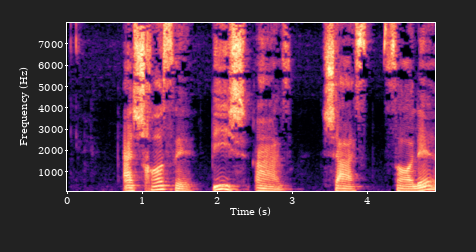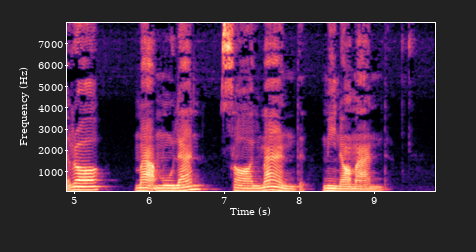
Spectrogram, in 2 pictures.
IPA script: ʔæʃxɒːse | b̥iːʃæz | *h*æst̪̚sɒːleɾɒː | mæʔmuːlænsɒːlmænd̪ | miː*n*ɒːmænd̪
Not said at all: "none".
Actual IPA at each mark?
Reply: ʃ, n

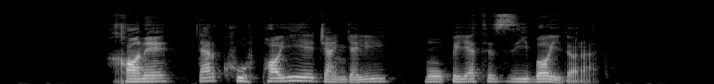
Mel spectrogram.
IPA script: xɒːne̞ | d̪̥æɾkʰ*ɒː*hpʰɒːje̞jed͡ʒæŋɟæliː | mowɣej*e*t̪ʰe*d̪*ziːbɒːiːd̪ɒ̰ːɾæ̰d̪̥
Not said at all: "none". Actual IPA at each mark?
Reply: uː, æ, none

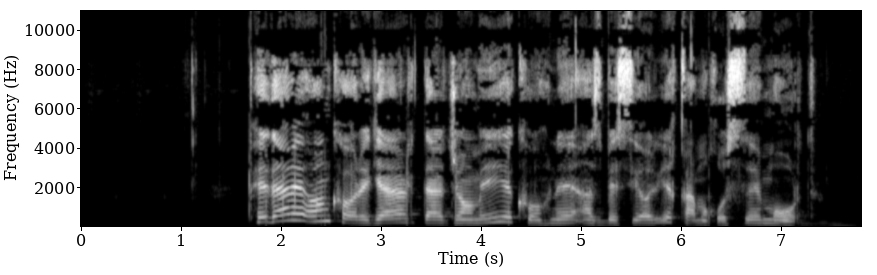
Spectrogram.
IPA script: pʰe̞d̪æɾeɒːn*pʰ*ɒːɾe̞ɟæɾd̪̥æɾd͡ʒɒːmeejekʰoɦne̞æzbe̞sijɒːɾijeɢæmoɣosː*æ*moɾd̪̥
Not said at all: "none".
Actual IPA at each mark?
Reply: kʰ, e

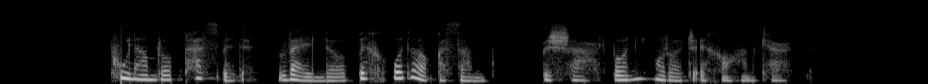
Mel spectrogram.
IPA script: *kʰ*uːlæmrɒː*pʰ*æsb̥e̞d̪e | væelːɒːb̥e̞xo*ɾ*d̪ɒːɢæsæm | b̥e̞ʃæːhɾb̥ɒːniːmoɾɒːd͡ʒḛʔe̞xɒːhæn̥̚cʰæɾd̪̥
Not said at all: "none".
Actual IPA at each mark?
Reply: pʰ, pʰ, none

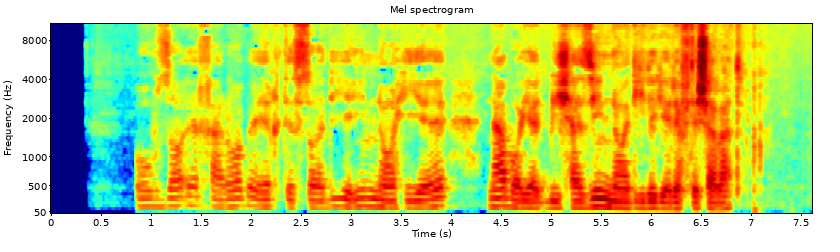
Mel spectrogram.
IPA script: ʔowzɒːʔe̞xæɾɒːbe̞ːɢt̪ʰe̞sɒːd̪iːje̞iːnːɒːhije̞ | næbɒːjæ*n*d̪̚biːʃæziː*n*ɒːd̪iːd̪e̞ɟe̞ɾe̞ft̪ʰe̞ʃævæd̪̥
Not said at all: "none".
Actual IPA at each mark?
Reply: none, nː

